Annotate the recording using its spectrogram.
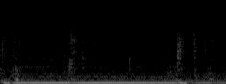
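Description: A pair of fleece-covered sneakers being handled: soft scratchy rubbing with a few light taps, over a steady low hum.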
